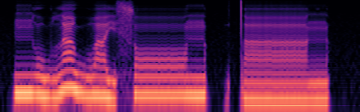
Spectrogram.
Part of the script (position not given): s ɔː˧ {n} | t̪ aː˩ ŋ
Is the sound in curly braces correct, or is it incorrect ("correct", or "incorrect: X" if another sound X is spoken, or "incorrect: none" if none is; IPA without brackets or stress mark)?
correct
